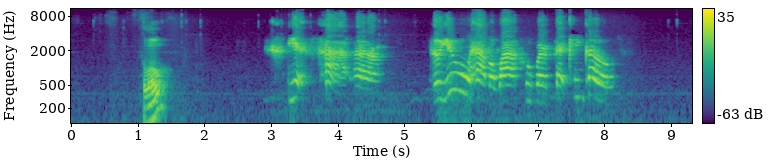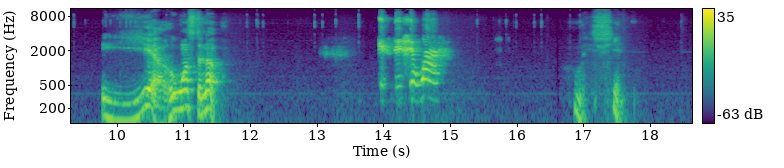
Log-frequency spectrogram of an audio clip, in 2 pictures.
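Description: A man speaks into a phone close by, in short bursts with pauses.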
